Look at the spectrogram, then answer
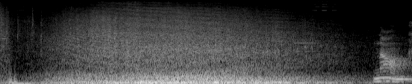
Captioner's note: aircraft Engines ,Gunfire, Flying Sounds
